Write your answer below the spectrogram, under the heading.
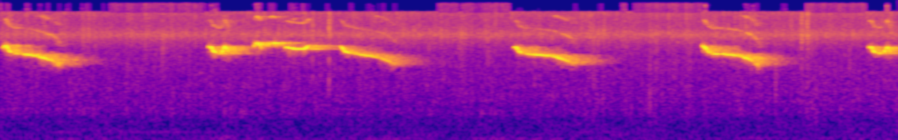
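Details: Sunbird song for teaching a white-rumped shama: thin, very high whistled notes sweeping downward, given singly or in quick pairs, with one note about every second and a short tick between.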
